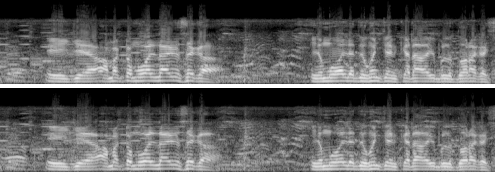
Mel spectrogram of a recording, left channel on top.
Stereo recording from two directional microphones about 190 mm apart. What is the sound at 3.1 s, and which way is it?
A man's voice, 25° left (ahead or behind).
